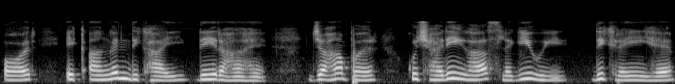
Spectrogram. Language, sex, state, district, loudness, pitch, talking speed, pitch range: Hindi, male, Himachal Pradesh, Shimla, -15 LUFS, 210 Hz, 150 wpm, 195-235 Hz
